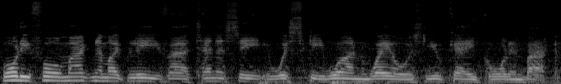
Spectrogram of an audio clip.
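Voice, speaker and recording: A man's voice: medium pitch, fairly even intonation, unhurried. A man from the United Kingdom making polite CB radio calls, repeating his call signs and phrases. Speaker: CB radio operator. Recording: noisy CB radio recording. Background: radio noise.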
